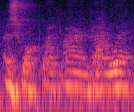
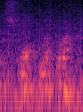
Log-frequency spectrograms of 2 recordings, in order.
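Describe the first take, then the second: First: Said in the usual way. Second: Hushed whisper, barely voiced; whispered repeat. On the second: Shown as a demonstration. Preacher repeats line for effect.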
